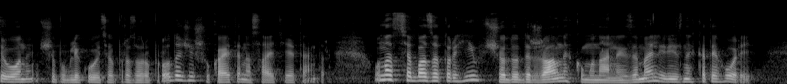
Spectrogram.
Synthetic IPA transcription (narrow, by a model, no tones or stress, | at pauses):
iɔnɪʃt͡ʃɔpublʲikujʊt͡sʲːɐwpɾɔzɔɾʊpɾɔd̪ɐʒʲiʃʊkɑjt̪ɛnɐsɑ̰jtʲiɛt̪ɛ̰nd̪ɛr | ʊnɑst͡sʲabɑzɐt̪ɔɾɦʲiwʃt͡ʃɔd̪ɔd̪erʒɑwnɪxkɔmʊnɑlʲnɪɣzemɛlʲɾʲiznɪxkɐt̪eɦɔɾʲḭj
